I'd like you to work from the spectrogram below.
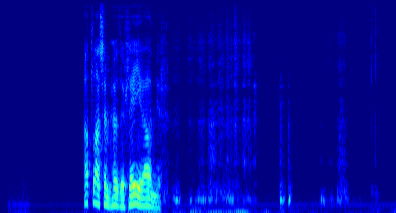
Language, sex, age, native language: Icelandic, male, 60-69, Icelandic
